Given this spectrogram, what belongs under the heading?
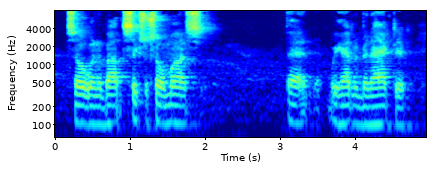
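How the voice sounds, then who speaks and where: Amid noticeable background noise and audible room echo, a man speaks at a fairly low pitch and a fairly slow pace with monotone, flat intonation. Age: 60s. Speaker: vlogger. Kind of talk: casual vlog update. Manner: casual, hesitant with fillers.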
